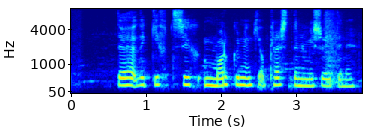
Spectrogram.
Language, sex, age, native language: Icelandic, female, 11, Icelandic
